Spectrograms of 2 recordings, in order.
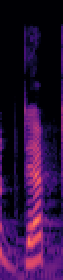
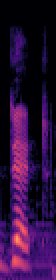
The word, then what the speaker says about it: debt: DEBT को डेप्ट नहीं बोलते, यहाँ B साइलेंट है, इसे बोलते हैं डेट।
